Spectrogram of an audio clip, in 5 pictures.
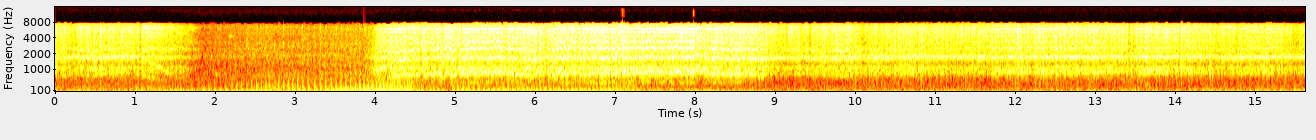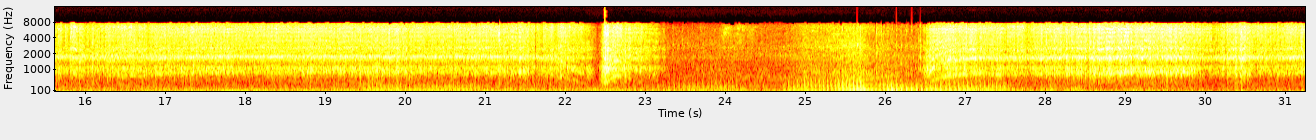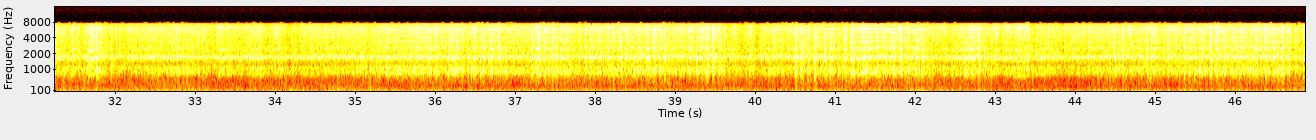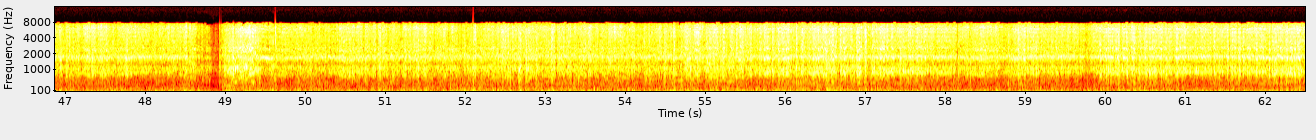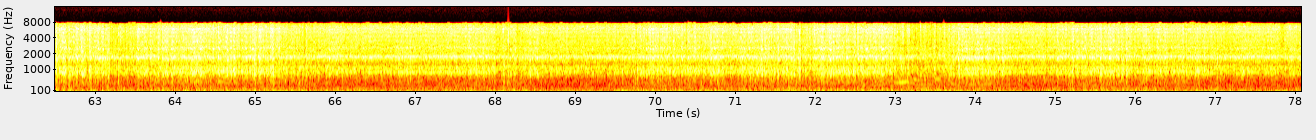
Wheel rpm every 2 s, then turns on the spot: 130, 10, 170, 190, 210, 230, 230, 230, 220, 230, 210, 40, 0, 140, 220, 220, 230, 230, 230, 230, 230, 230, 230, 230, 160, 210, 210, 220, 230, 230, 230, 230, 230, 230, 230, 240, 230, 230, 230.
none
